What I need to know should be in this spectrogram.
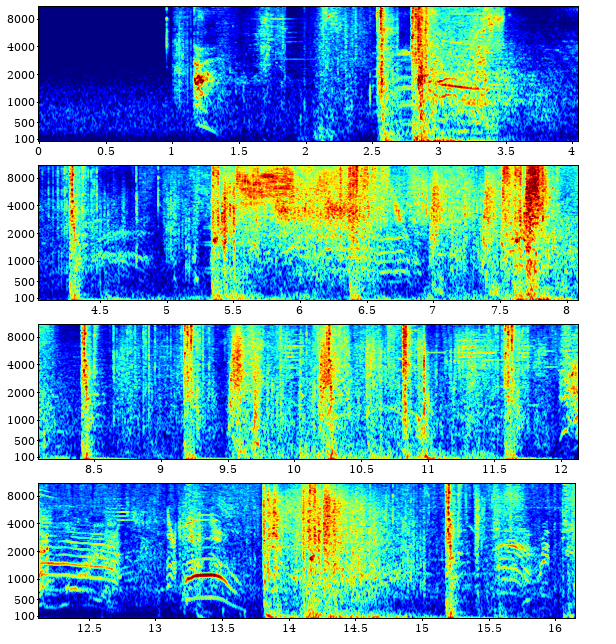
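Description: Swords clash and magic blasts boom in a fight.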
